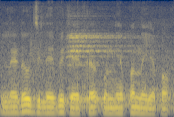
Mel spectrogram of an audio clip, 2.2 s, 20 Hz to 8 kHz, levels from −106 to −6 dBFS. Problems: constant background noise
